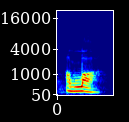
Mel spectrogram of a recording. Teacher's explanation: أنت ما نطقت اللام الأولى، نطقت اللام الثاني · Term: إدغام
